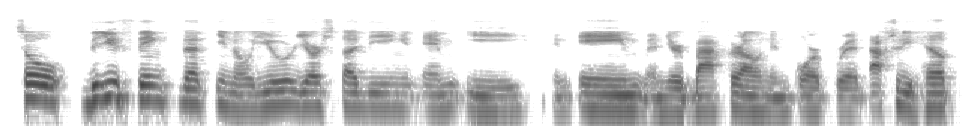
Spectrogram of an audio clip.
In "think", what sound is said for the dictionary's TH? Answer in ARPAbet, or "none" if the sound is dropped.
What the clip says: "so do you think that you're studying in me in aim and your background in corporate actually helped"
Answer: TH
